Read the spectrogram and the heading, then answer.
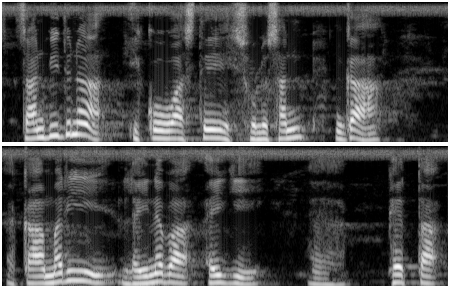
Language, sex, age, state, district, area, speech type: Manipuri, male, 60+, Manipur, Chandel, rural, read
